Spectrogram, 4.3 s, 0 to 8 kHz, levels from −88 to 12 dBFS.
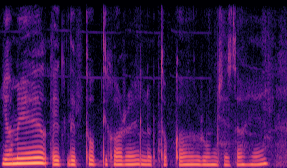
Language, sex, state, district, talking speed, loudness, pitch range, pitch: Hindi, female, Arunachal Pradesh, Papum Pare, 155 wpm, -15 LUFS, 180-205 Hz, 190 Hz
